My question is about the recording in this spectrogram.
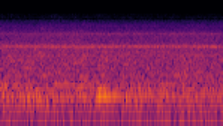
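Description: Steady indoor room noise: a continuous, even hiss and hum with a thin high tone running through it, and faint muffled voices underneath.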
